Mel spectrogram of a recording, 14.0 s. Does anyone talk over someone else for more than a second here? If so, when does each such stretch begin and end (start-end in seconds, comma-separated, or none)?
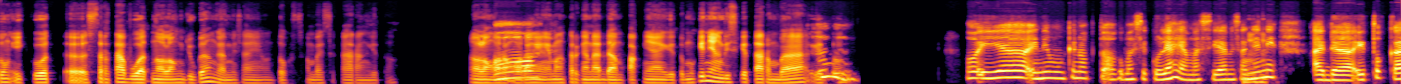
none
